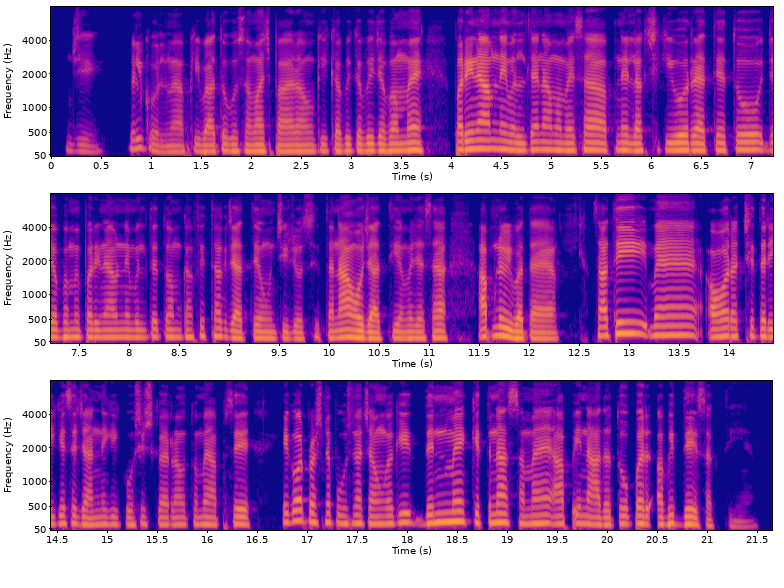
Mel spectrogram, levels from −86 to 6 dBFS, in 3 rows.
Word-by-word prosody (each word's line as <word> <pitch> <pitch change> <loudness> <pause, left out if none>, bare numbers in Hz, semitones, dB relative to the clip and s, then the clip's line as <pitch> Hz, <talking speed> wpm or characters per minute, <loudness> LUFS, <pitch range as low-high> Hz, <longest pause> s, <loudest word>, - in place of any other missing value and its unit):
जी। 125 -3 -12 0.4
बिल्कुल, 165 -11 -6
मैं 115 - -5
आपकी 125 +2 -7
बातों 125 +1 -2
को 130 - -1
समझ 125 0 0
पा 120 -1 0
रहा 125 0 0
हूँ 125 0 -3
कि 130 0 -6
कभी-कभी 130 +1 -2
जब 135 -1 0
हमें 145 +2 +3 0.3
परिणाम 175 +2 +5
नहीं 170 -2 +1
मिलते 150 +1 0
ना, 155 0 -1
हम 150 0 -1
हमेशा 145 +1 +1
अपने 150 +1 -1
लक्ष्य 140 +1 -2
की 145 - 0
ओर 150 0 +4
रहते 145 +1 +1
हैं, 140 - -1
तो, 155 0 +1
जब 145 0 -2
हमें 150 0 0
परिणाम 145 0 -1
नहीं 145 0 -2
मिलते, 145 +1 -4
तो 150 0 -5
हम 145 0 -2
काफ़ी 150 +3 -3
थक 160 -2 -1
जाते 125 +1 -1
हैं 130 - +1
उन 125 0 -1
चीज़ों 120 -1 -3
से, 115 - -11
तनाव 140 +3 +4
हो 135 -1 +6
जाती 125 +1 0
है 130 - +1
हमें, 125 +1 -1
जैसा 130 +2 0 0.3
आपने 175 +3 +4
भी 150 - +6
बताया। 120 -2 +2 0.4
साथ 175 +2 +2
ही 220 -2 +6
मैं 185 -1 +2 0.2
और 165 +1 +3
अच्छे 160 +1 -3
तरीके 155 +1 0
से 155 0 -4
जानने 140 0 -2
की 145 0 -5
कोशिश 140 +1 -7
कर 140 -1 -5
रहा 140 0 -5
हूँ, 140 - -6
तो 145 - -5
मैं 145 0 -2
आपसे 145 +1 -1 0.3
एक 180 +3 -1
और 210 0 +3
प्रश्न 180 -1 -1
पूछना 165 0 -2
चाहूँगा 155 0 -1
कि 180 - +2 0.2
दिन 180 +2 +4
में 200 0 +6
कितना 175 0 +2
समय 160 +2 +1
आप - - -14
इन 160 -1 -2
आदतों 140 +1 -1
पर 155 -1 +2
अभी 150 +3 +2
दे 145 -1 +2
सकती 110 -4 -12
हैं? 95 +3 -21
145 Hz, 235 wpm, -23 LUFS, 130-155 Hz, 0.4 s, हो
